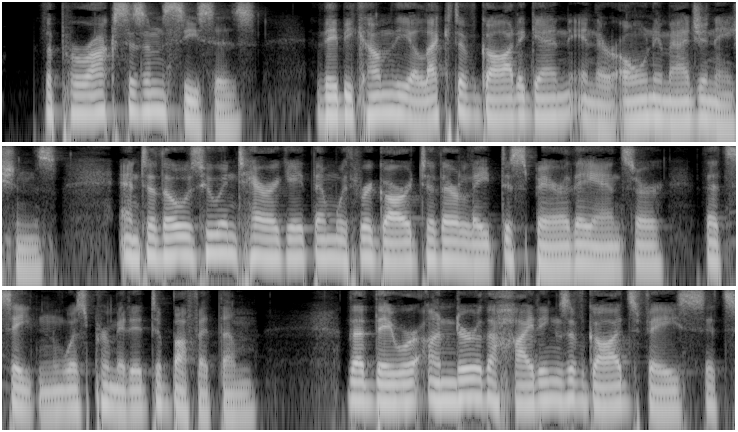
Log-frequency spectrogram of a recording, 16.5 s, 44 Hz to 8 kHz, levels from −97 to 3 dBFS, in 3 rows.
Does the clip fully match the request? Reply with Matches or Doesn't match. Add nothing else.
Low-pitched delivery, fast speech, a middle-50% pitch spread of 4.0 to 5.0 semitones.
Doesn't match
